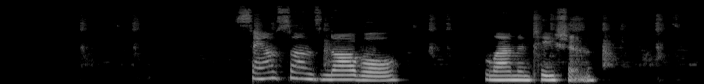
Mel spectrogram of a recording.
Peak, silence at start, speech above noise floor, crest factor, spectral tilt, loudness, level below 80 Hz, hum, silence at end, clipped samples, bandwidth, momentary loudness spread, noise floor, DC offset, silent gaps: -10 dBFS; 0.8 s; 59 dB; 20 dB; -5.5 dB/octave; -26 LUFS; -78 dBFS; none; 0.45 s; under 0.1%; 15.5 kHz; 19 LU; -83 dBFS; under 0.1%; none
